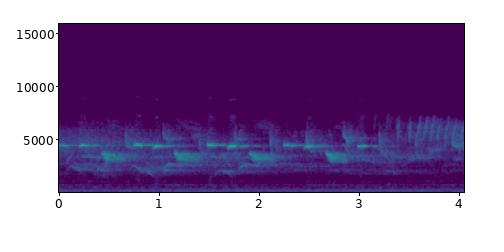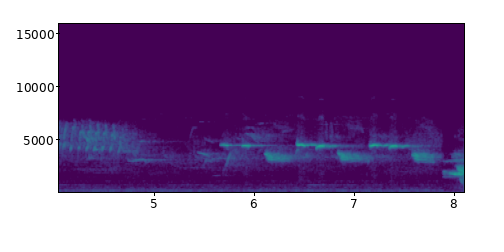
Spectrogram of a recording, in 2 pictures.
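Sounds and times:
titmouse singing: 0.0s - 3.2s, 5.7s - 7.9s.

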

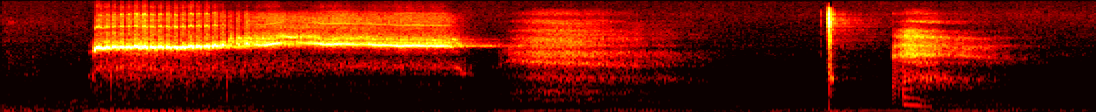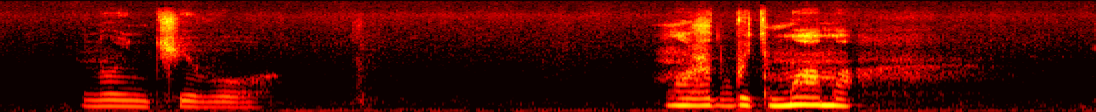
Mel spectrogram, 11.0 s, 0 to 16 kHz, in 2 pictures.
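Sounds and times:
toy whistle blowing: 0.5s - 2.6s
speech: 5.9s - 6.9s, 8.8s - 9.9s.

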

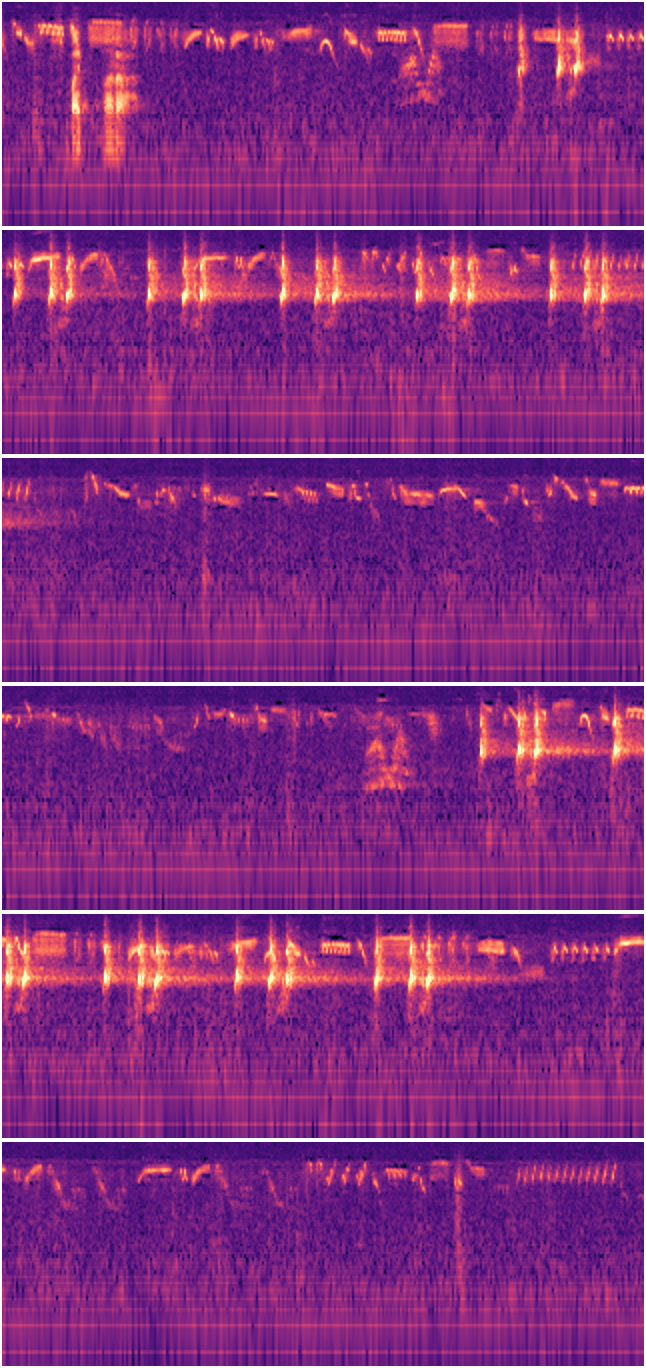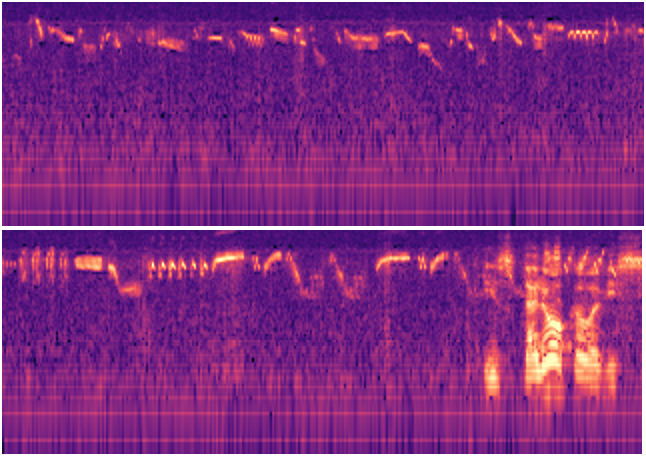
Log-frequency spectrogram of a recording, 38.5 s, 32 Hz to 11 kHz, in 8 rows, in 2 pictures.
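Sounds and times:
high chirping birdsong: 0.0s - 38.5s
common quail calling from an open field: 0.3s - 1.1s, 2.9s - 10.0s, 17.1s - 24.1s, 35.4s - 38.5s
speech: 0.5s - 1.1s, 37.4s - 38.5s.

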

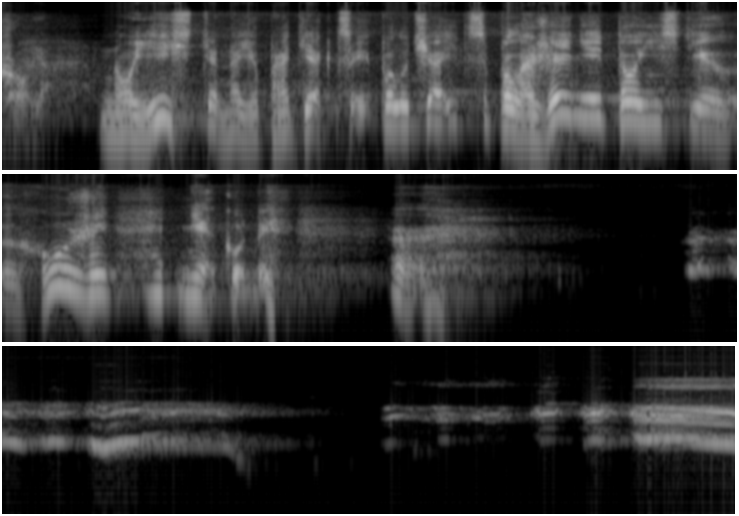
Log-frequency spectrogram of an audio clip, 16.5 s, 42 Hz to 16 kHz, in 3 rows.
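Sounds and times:
speech: 0.7s - 9.0s
rooster crowing: 15.4s - 16.5s.

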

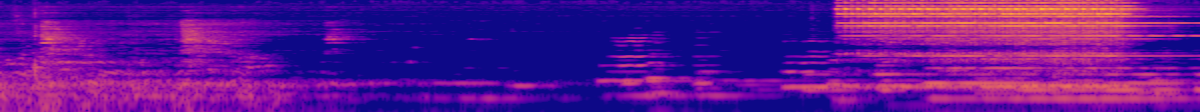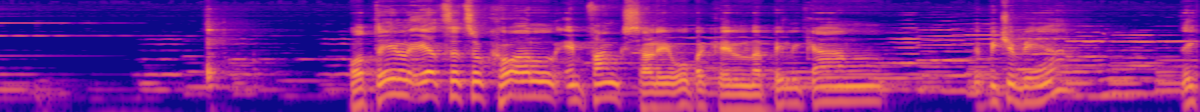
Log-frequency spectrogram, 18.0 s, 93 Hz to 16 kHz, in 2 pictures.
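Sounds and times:
telephone bell ringing: 6.3s - 10.2s
speech: 11.7s - 17.2s.

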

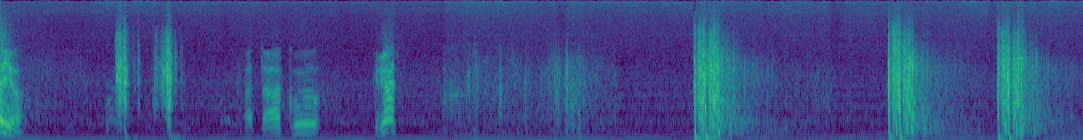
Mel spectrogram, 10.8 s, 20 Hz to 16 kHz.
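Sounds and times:
speech: 0.0s - 0.3s, 2.5s - 4.1s
single shots from an assault rifle: 6.9s - 7.8s, 8.8s - 10.8s.

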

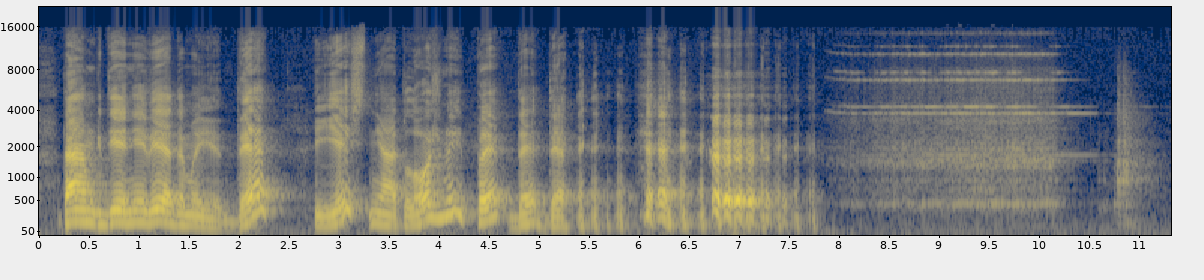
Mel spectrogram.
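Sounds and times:
speech: 0.2s - 7.9s
laughter: 5.2s - 7.8s
telephone bell ringing: 7.8s - 11.3s.

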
